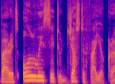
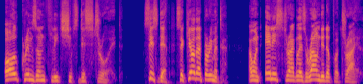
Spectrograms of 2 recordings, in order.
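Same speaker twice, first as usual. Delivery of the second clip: high, raised victory proclamation; military command, pitched up to carry; commanding announcement; 8 semitones higher than usual. Acted. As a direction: call out orders to the whole force. Commander announces victory, issues orders to force.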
